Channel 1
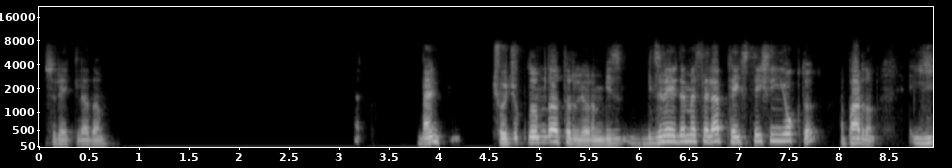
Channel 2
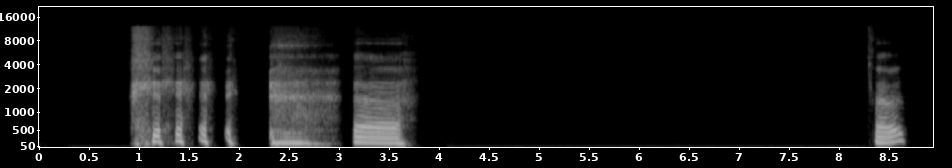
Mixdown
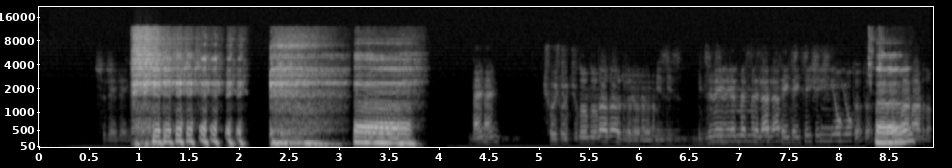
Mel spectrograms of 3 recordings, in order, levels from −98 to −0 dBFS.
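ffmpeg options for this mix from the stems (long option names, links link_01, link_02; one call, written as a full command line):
ffmpeg -i stem1.wav -i stem2.wav -filter_complex "[0:a]highpass=840,adelay=500,volume=-12dB,asplit=2[link_01][link_02];[link_02]volume=-3dB[link_03];[1:a]aecho=1:1:1.7:0.79,aexciter=amount=12.1:drive=6.2:freq=2400,volume=-6dB,asplit=2[link_04][link_05];[link_05]volume=-3dB[link_06];[link_03][link_06]amix=inputs=2:normalize=0,aecho=0:1:106:1[link_07];[link_01][link_04][link_07]amix=inputs=3:normalize=0" out.wav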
